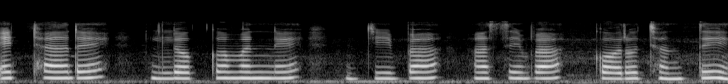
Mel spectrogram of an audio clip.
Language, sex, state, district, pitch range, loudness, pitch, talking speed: Odia, female, Odisha, Khordha, 275-290 Hz, -15 LUFS, 285 Hz, 50 wpm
